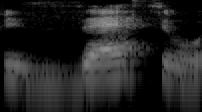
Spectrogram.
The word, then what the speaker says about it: fizéssemos: And it's although it's an ER verb, the pronunciation is fizéssimo, it's open.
